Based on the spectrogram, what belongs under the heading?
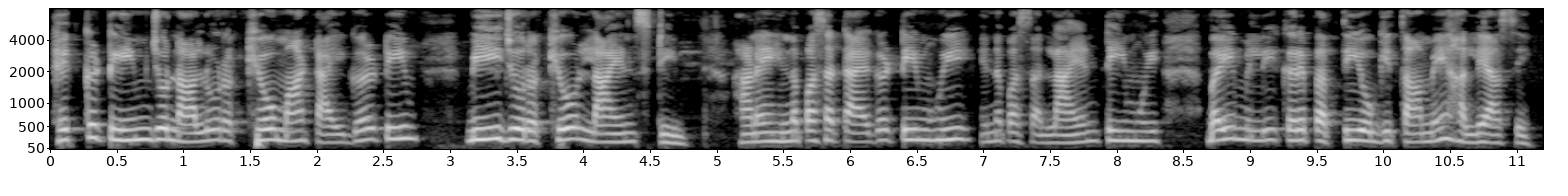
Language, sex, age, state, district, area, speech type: Sindhi, female, 30-45, Gujarat, Surat, urban, spontaneous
